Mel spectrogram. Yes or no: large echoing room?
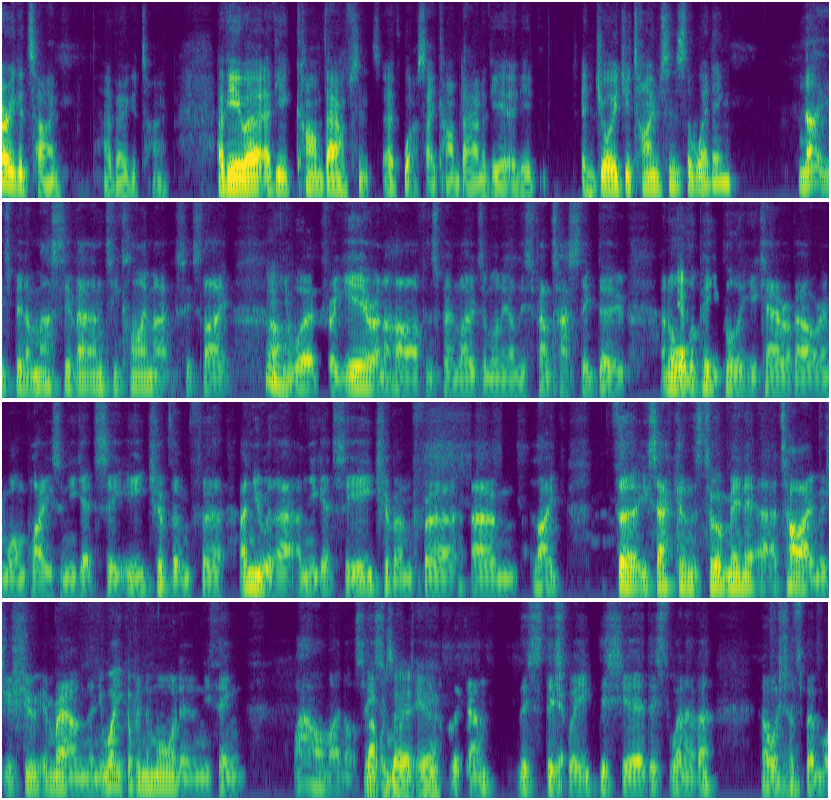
no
